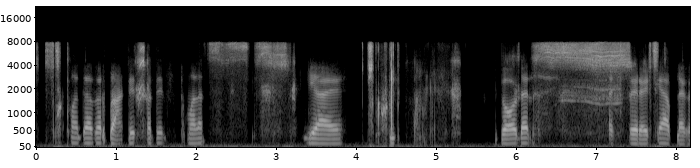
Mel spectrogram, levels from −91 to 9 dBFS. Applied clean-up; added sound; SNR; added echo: neural diffusion model UNIVERSE++.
